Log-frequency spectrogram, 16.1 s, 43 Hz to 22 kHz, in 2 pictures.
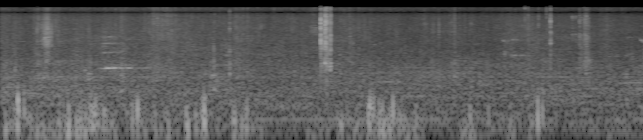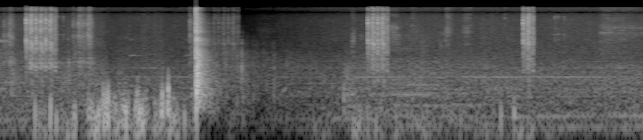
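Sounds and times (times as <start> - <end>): starter pistol shot: 10.4 - 11.6.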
